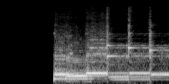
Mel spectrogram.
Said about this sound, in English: This is Kate Meany's phone again going off.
